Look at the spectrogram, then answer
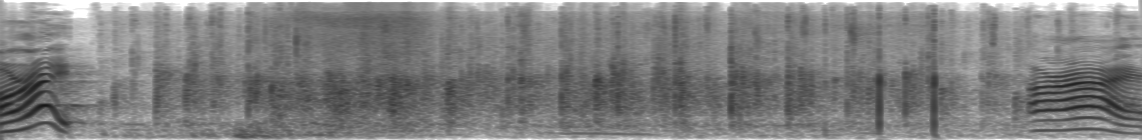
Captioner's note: applause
